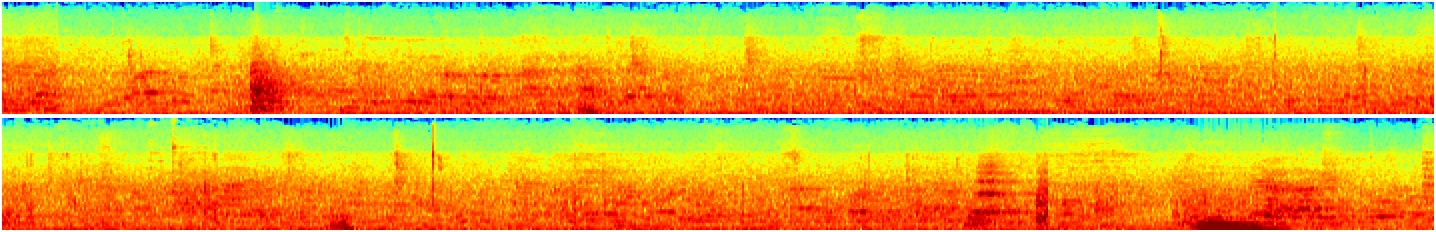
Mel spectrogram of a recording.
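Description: A man eats, chewing and slurping food.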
